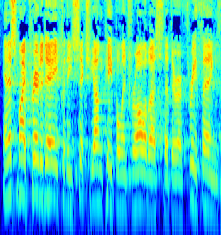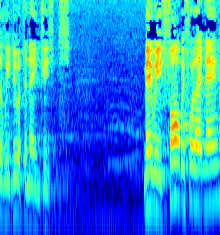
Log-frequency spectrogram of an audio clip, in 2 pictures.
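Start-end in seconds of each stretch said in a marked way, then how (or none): none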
